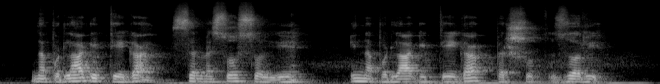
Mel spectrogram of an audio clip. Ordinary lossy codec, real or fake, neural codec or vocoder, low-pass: none; fake; codec, 44.1 kHz, 7.8 kbps, DAC; none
